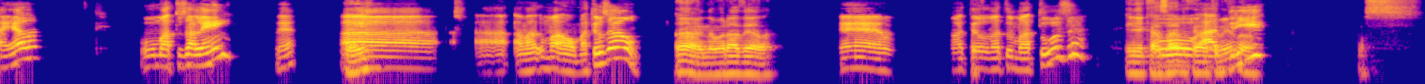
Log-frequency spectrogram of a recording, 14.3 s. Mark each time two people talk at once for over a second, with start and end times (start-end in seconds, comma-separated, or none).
11.4-12.7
